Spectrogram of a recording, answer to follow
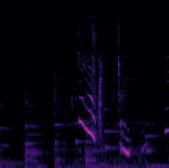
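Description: Boxer puppy whining: two short cries that fall sharply in pitch, about a second in and again shortly after.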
